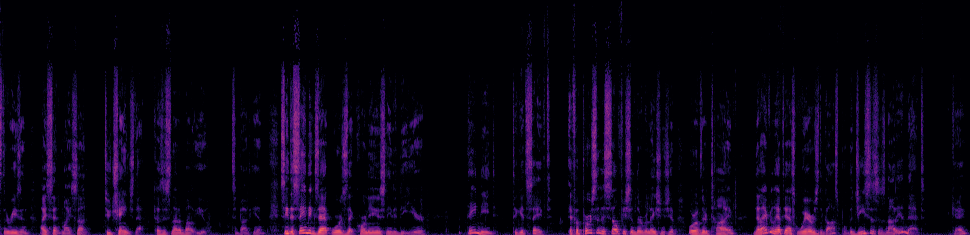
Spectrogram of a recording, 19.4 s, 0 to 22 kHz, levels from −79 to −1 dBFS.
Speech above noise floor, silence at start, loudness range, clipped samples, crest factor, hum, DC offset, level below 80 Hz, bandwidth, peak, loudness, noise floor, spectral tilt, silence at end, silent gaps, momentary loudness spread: 28 dB; 0 s; 7 LU; under 0.1%; 20 dB; none; under 0.1%; -68 dBFS; over 20 kHz; -16 dBFS; -37 LUFS; -64 dBFS; -5 dB/octave; 0.1 s; none; 18 LU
